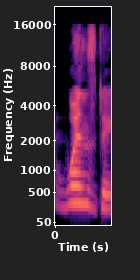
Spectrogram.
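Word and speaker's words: Wednesday: है जैसे यहां पर यह है वेनसडे यहां पर डी साइलेंट है यह हैंडसम मैंने बताया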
